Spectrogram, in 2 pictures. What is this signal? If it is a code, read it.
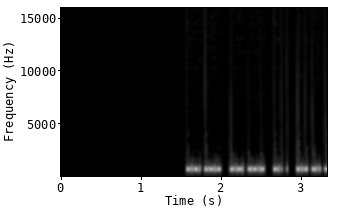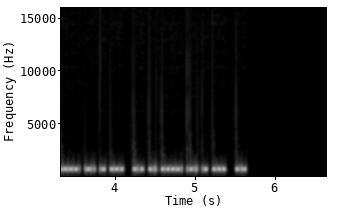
Morse code, heard as a keyed tone, about 77 wpm, 700 Hz. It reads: CQ CQ DE KD9LAO KD9LAO K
